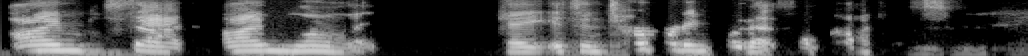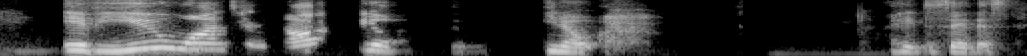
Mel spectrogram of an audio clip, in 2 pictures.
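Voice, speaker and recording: A woman's voice: on the high side, a bit bright, no echo, low-quality recording. A woman in her fifties, a medium giving chatty live readings straight to her viewers. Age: 50s.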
